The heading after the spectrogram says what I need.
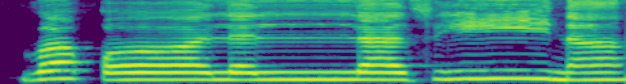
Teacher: قا heavy, قاف اور ساتھ میں 2 کاؤنٹس کا الف مد کا اسٹریچ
